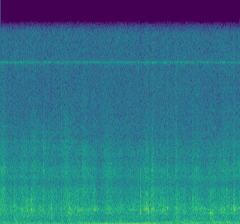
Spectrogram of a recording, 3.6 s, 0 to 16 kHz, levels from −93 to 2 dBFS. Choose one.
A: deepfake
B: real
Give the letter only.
A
